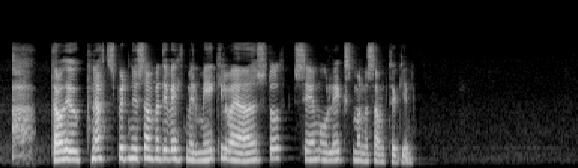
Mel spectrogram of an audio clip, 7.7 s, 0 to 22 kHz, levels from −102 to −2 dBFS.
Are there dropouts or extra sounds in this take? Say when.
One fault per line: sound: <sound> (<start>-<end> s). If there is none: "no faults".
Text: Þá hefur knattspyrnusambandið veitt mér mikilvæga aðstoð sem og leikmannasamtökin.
sound: laugh (0.2-0.5 s)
